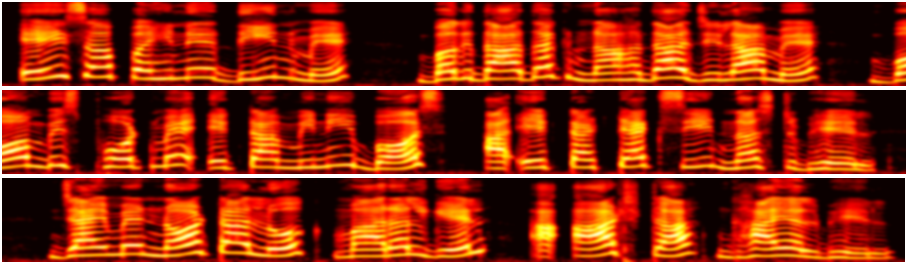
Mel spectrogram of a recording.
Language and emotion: Maithili, neutral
